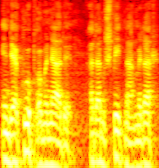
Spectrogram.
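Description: An actor playing a folksy, apologetic small-town police sergeant in a radio drama, with a hesitant, roundabout way of talking. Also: male voice, on the low side, brisk, darkish tone, a little hiss or hum, close to an everyday voice. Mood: chatty. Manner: hesitant, roundabout, colloquial, chatty.

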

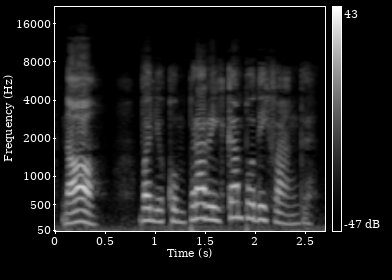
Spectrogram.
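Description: A woman's voice: mid-range voice, big pitch swings, normal speed, slightly rough, dry recording. A woman reading the part of an eager, stubborn young male farmer with emphatic outbursts. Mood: insistent. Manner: emphatic exclamations.

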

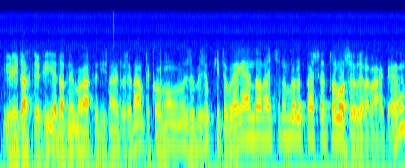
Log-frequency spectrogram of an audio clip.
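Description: A man acting a stern, shrewd police chief with a Netherlands Dutch accent and brisk authority, in a radio play. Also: medium pitch, lively intonation, fairly bright tone, lightly acted. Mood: shrewd, measured. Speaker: actor. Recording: hissy old radio recording.

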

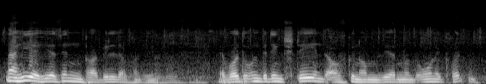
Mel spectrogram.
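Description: An actor playing a cynical, gossipy small-town newspaper editor in a 1950s radio drama, chatty and wry, with a gravelly voice. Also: male voice, medium pitch, quick pace. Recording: dull old radio recording, slight noise.

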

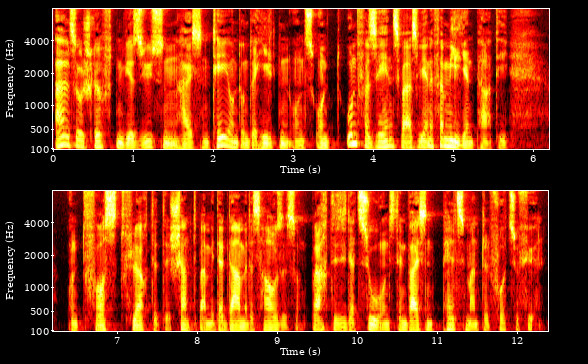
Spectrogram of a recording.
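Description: An actor playing a police officer who narrates a radio crime drama in the first person, with measured, literary storytelling. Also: male voice, low voice, expressive, vocal fry, darkish tone, full character voice. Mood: reflective narration. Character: male police officer narrating the case as his memoir.

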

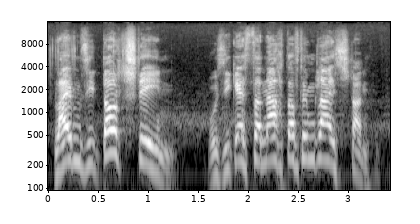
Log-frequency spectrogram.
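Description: An actor playing a sceptical, domineering journalist in a radio play, emphatic and excitable. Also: male voice, high-pitched, normal speed, breathy edge, exaggerated voice. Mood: insistent, lecturing. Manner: emphatic, insistent, taunting.

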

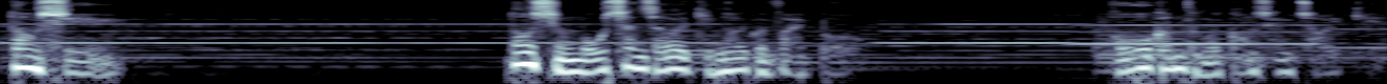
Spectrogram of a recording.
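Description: A man's voice: medium pitch, moderate pace, close to an everyday voice. A man acting a grieving, introspective police detective in a Cantonese radio drama, with a Hong Kong accent and guitar music behind him. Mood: sombre, grieving. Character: brooding, grieving male police detective haunted by loss. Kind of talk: radio drama acting with first-person narration. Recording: music under the voice.

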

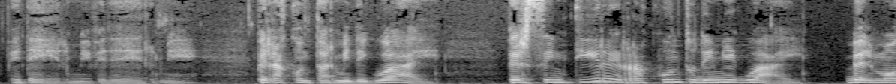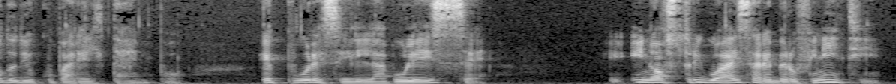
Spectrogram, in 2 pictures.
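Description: A woman's voice: lowish voice, lively intonation, unhurried, husky, full character voice. Woman reading as a volatile old nobleman. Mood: bitter. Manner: swings from dreamy murmuring to furious shouting; fervent, obsessive. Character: aging nobleman, desperate, volatile, pious father.

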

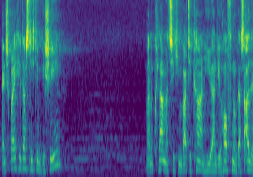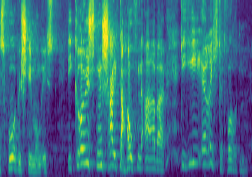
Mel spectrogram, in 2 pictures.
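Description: An actor playing an idealistic young priest, speaking with impassioned, declamatory fervor in a 1960s radio drama. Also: male voice, on the high side, fairly bright tone. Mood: anguished.

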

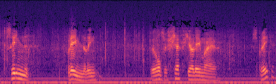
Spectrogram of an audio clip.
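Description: A man's voice: mid-range voice, animated, takes it slowly, sharp tone. An actor playing a secretive henchman of an underground organisation, terse and guarded, in a radio drama. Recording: noisy, humming old radio recording.

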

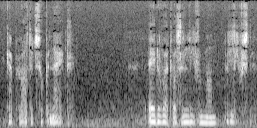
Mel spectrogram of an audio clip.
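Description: An actress playing a guarded, weary young niece in a radio play, speaking with restraint. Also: female voice, sits low, little pitch movement, unhurried, creaky, whispered, full character voice. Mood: weary confession. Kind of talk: radio drama acting. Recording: dull, noisy old radio play recording.

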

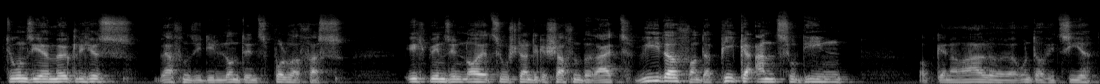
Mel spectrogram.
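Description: A low actor's voice of an imperious older aristocrat with a military bent, played by a man. He is commanding and condescending, firing off abrupt sentences in 1960s German radio drama style. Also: moderate pace, a little mellow, natural voice. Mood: fiery, commanding. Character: imperious older aristocratic Excellency, restless military-minded patriarch.

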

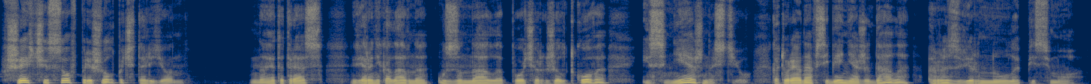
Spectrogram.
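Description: An actor as the composed narrator of a literary audio drama, reading scripted prose in a serious storytelling manner. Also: male voice, fairly low pitch, expressive, measured pace, dark tone, breathy edge, no room sound, clean studio sound.

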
